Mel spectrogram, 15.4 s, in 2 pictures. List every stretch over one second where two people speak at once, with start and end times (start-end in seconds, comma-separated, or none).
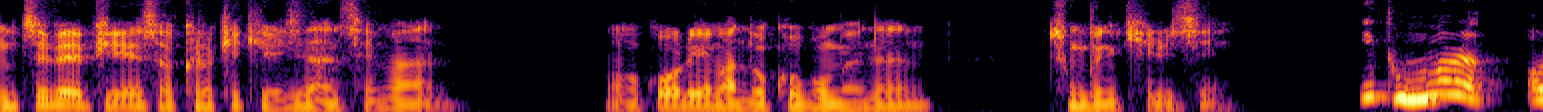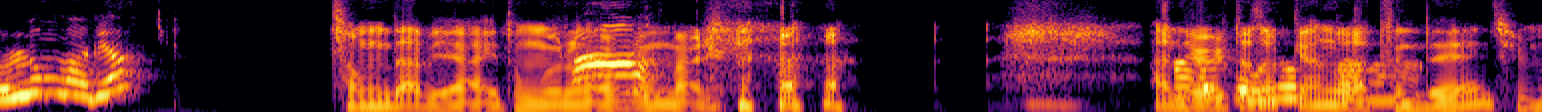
13.5-14.8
